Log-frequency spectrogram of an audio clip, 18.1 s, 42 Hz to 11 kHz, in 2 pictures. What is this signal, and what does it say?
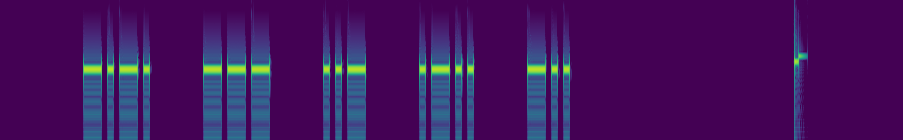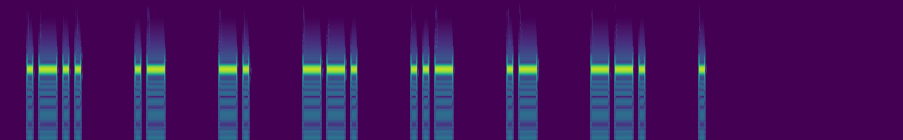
Morse code, heard as a keyed tone, about 20 wpm, spaced as for 11 wpm, 700 Hz. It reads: COULD LANGUAGE
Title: 3x Character Spacing - Top 500 Words - 20wpm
